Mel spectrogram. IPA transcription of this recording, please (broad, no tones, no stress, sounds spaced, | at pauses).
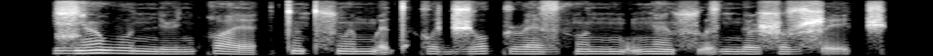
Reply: ʑ ə̃ w u n y n qʷ ɛ | t ũ t sʷ ɛ̃ m ɛ̰ t k o d͡ʒ o k ɹ ɛ z θ õ n m o̰ ŋ ɛ̃ sʷ ə̰ z n̪ ø ʂ o z ʂ ḛ t͡ʃ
